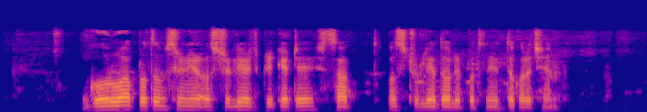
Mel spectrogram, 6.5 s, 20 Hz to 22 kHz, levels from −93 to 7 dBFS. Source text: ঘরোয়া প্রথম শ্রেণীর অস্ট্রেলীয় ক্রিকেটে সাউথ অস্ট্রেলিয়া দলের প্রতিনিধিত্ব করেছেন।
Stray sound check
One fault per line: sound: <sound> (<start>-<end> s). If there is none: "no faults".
no faults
